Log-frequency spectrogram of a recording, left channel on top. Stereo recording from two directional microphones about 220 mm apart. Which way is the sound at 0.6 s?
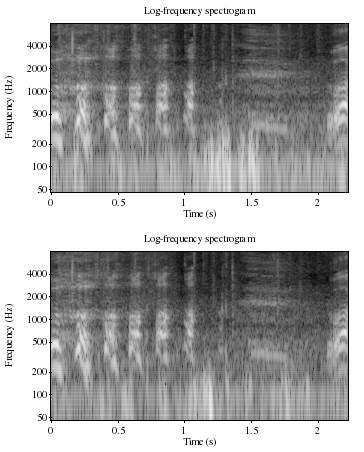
15° right (ahead or behind).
